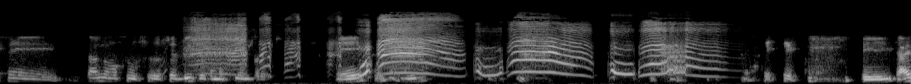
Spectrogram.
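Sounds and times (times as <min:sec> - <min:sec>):
speech: 0:00.1 - 0:05.4, 0:07.6 - 0:09.1
small child crying in long wavering wails: 0:01.8 - 0:07.4.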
